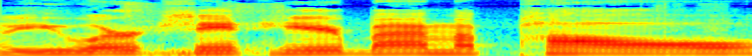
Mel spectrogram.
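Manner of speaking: put-on worst heavy Southern accent imaginable, name drawn out. Retelling what a woman told the group, in the worst heavy accent imaginable. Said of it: "I hate myself for this fucking accent".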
